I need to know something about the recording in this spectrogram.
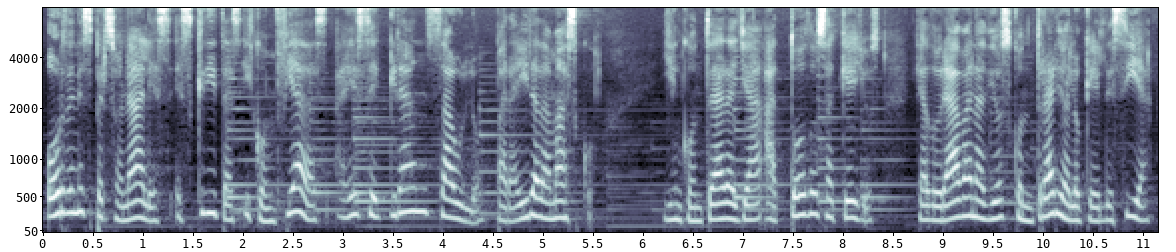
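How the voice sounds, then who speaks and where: A woman's voice: medium pitch, moderate pace, warm tone, soft background music. A woman giving sermon-like expository narration in a reflective way.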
